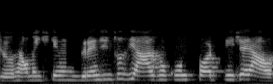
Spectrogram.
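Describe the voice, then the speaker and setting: A woman's medium-pitched voice, monotone and flat, at a fairly quick pace. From São Paulo city, Brazil. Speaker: sports lawyer. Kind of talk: interview.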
